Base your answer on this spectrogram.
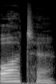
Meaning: nominative/accusative/genitive plural of Ort (“places, locations”)
- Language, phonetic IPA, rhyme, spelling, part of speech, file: German, [ˈɔʁtə], -ɔʁtə, Orte, noun, De-Orte.ogg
